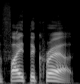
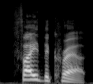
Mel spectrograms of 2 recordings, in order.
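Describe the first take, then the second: First: "Fade the crowd" said firmly, "Fade" stressed; first statement. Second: Louder repeat, "Fade" punched hard. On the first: Preacher giving the congregation a note to write, firmly stated. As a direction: state the motto clearly the first time. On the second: Preacher repeating the note to the congregation, louder and emphatic. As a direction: hammer the motto home. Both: Shown as a demonstration. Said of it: "write this down".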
